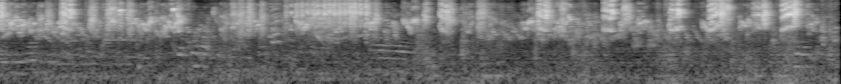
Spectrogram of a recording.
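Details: Breeding budgerigars, kept as pets, eating food and chirping: rapid overlapping chatter of harsh chirps and warbles from several birds, swelling and fading, with faint room noise.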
